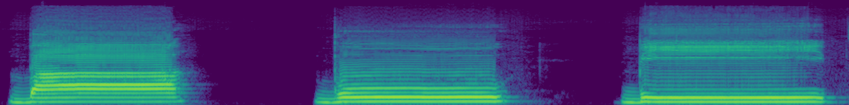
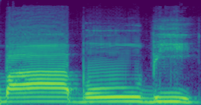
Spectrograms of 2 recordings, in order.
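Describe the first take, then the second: First: Each vowel is held for about a second. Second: Each vowel is cut short, not held. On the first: The speaker calls it right. "हमने एक सेकंड के लिए लंबा कर दिया इसे" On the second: The speaker calls it wrong. "ये तरीका बिल्कुल गलत है"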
